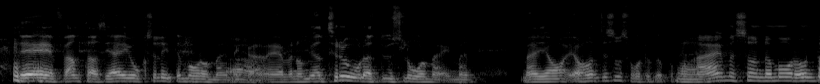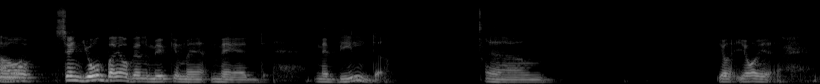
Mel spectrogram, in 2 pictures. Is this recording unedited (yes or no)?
yes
